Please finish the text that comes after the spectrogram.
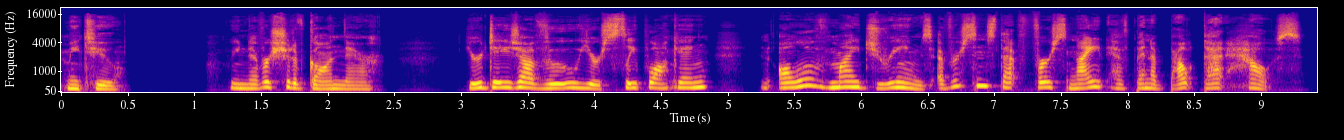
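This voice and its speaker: A woman acting an anxious, resolute young woman in an audio horror drama, speaking in a husky, earnest, urgent hush. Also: medium pitch, measured pace, no room sound, clean studio sound. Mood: uneasy.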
